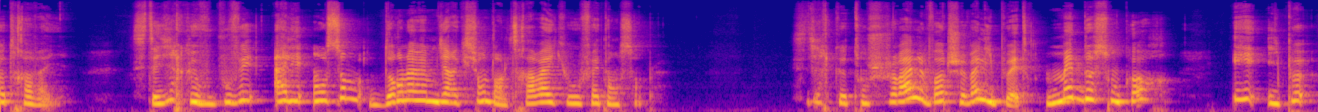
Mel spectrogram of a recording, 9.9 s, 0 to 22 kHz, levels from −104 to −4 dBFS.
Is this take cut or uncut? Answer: uncut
